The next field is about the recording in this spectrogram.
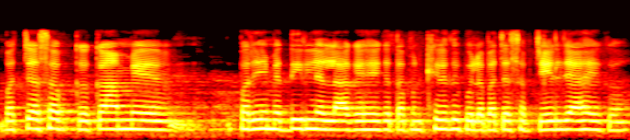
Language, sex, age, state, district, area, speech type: Maithili, female, 30-45, Bihar, Samastipur, rural, spontaneous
